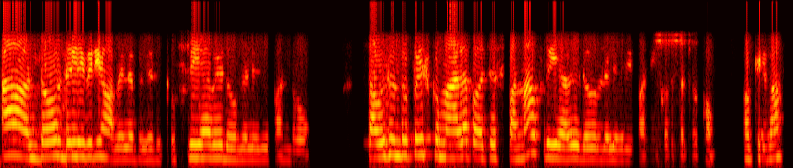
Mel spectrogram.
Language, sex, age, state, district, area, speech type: Tamil, female, 18-30, Tamil Nadu, Tenkasi, rural, conversation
